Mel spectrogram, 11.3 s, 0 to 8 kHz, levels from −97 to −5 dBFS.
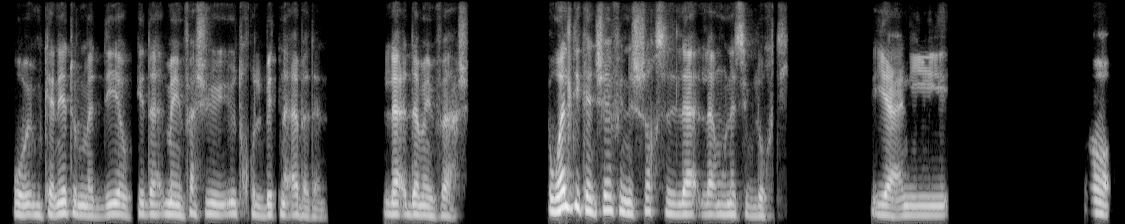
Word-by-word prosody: وبإمكانياته 135 Hz, +3 st, 0 dB
المادية 125 Hz, +2 st, -1 dB
وكده 135 Hz, +3 st, -4 dB
ما 140 Hz, -1 st, +2 dB
ينفعش 130 Hz, +3 st, -3 dB
ي -, -, -2 dB
يدخل 140 Hz, -1 st, -3 dB
بيتنا 130 Hz, +1 st, -3 dB
أبدًا، 110 Hz, -5 st, -7 dB, 0.6 s
لأ 140 Hz, -1 st, +3 dB
ده 135 Hz, 0 st, +1 dB
ما 125 Hz, -, 0 dB
ينفعش، 115 Hz, -2 st, -4 dB, 0.8 s
والدي 225 Hz, +6 st, +8 dB
كان 180 Hz, -6 st, +3 dB
شايف 185 Hz, +2 st, +1 dB
إن 160 Hz, -, +3 dB
الشخص 165 Hz, +3 st, 0 dB
لأ، 140 Hz, 0 st, +1 dB
لأ 135 Hz, 0 st, -2 dB
مناسب 135 Hz, -2 st, -3 dB
لأختي، 115 Hz, -1 st, -8 dB, 0.8 s
يعني 125 Hz, 0 st, 0 dB, 1.4 s
آه. -, -, +1 dB
135 Hz, 130 wpm, -23 LUFS, 125-145 Hz, 1.4 s, والدي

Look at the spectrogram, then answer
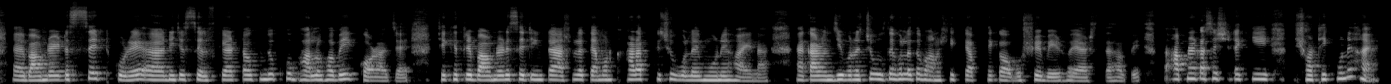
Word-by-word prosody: এ -, -, 0 dB
boundary 200 Hz, +2 st, +3 dB
টা -, -, +1 dB
set 265 Hz, -1 st, 0 dB
করে 210 Hz, -1 st, +2 dB
আ -, -, +4 dB, 0.2 s
নিজের 220 Hz, +1 st, +1 dB
self-care 210 Hz, +1 st, 0 dB
টাও 225 Hz, 0 st, +2 dB
কিন্তু 230 Hz, +1 st, +2 dB
খুব 255 Hz, -, -2 dB
ভালোভাবেই 210 Hz, +3 st, +2 dB
করা 175 Hz, -1 st, -1 dB
যায়। 155 Hz, 0 st, -7 dB, 0.3 s
সেক্ষেত্রে 225 Hz, +1 st, +2 dB
boundary 210 Hz, +2 st, +4 dB
setting 220 Hz, -1 st, +2 dB
টা -, -, +4 dB
আসলে 220 Hz, +3 st, -1 dB
তেমন 210 Hz, +1 st, +2 dB
খারাপ 230 Hz, +1 st, +3 dB
কিছু 230 Hz, 0 st, -6 dB
বলে 200 Hz, -1 st, +1 dB
মনে 195 Hz, 0 st, +3 dB
হয় 165 Hz, -3 st, -2 dB
না। 155 Hz, -, -8 dB, 0.4 s
এ -, -, +2 dB
কারণ 200 Hz, 0 st, +6 dB
জীবনে 215 Hz, -1 st, +4 dB
চলতে 240 Hz, -1 st, +2 dB
হলে 235 Hz, -1 st, +3 dB
তো -, -, +1 dB
মানসিক 200 Hz, +2 st, -3 dB
চাপ 195 Hz, -2 st, -1 dB
থেকে 205 Hz, -1 st, -7 dB
অবশ্যই 185 Hz, +4 st, -3 dB
বের 170 Hz, 0 st, -1 dB
হয়ে 175 Hz, -2 st, -2 dB
আসতে 160 Hz, 0 st, -12 dB
হবে। 160 Hz, -1 st, -9 dB, 0.3 s
তো -, -, -10 dB
আপনার 260 Hz, +2 st, +2 dB
কাছে 260 Hz, +1 st, +1 dB
সেটা 240 Hz, -1 st, -3 dB
কি 245 Hz, -1 st, -1 dB, 0.4 s
সঠিক 225 Hz, +1 st, +1 dB
মনে 300 Hz, +6 st, +1 dB
হয়? -, -, +1 dB
215 Hz, 205 wpm, -25 LUFS, 195-230 Hz, 0.4 s, কারণ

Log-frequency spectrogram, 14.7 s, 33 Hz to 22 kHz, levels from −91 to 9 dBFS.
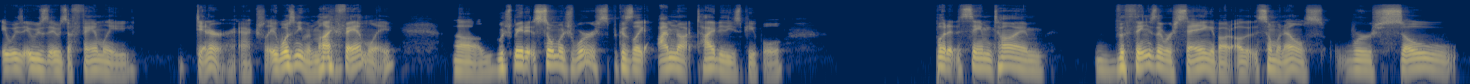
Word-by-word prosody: it 110 Hz, -, +1 dB
was 115 Hz, 0 st, 0 dB
it -, -, -1 dB
was 110 Hz, -4 st, 0 dB
it -, -, 0 dB
was 100 Hz, -4 st, -3 dB
a -, -, -3 dB
family 95 Hz, -2 st, -5 dB, 0.6 s
dinner, -, -, -2 dB
actually. -, -, -5 dB
It 110 Hz, -, +3 dB
wasn't 140 Hz, +4 st, +6 dB
even 110 Hz, -11 st, -1 dB
my 130 Hz, +7 st, +5 dB
family, 105 Hz, -5 st, 0 dB, 0.6 s
um, 90 Hz, -2 st, -3 dB
which 115 Hz, +1 st, -3 dB
made 145 Hz, -2 st, +7 dB
it -, -, +2 dB
so 150 Hz, -2 st, +7 dB
much 135 Hz, -5 st, -1 dB
worse 135 Hz, -1 st, -2 dB
because, 125 Hz, -3 st, -2 dB
like, 110 Hz, -, +1 dB
I'm 115 Hz, +4 st, +4 dB
not 115 Hz, -, -1 dB
tied 120 Hz, +1 st, +1 dB
to 105 Hz, -, -1 dB
these 90 Hz, -1 st, -5 dB
people 85 Hz, -2 st, -10 dB, 1.5 s
but -, -, +4 dB
at -, -, +2 dB
the -, -, -10 dB
same 120 Hz, -3 st, +1 dB
time, 115 Hz, -8 st, -1 dB, 0.5 s
the 105 Hz, +4 st, -1 dB
things 135 Hz, +4 st, +2 dB
they 135 Hz, -, +2 dB
were 105 Hz, -3 st, -1 dB
saying 115 Hz, +1 st, +1 dB
about 90 Hz, -3 st, -2 dB
oth 95 Hz, -1 st, -4 dB
someone 100 Hz, -6 st, -1 dB
else 105 Hz, -5 st, -3 dB
were 105 Hz, -1 st, -5 dB
so 115 Hz, -4 st, 0 dB
110 Hz, 190 wpm, -22 LUFS, 100-125 Hz, 1.5 s, made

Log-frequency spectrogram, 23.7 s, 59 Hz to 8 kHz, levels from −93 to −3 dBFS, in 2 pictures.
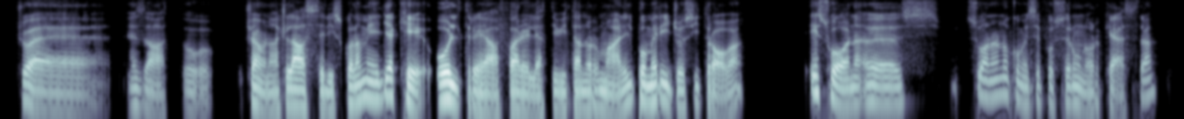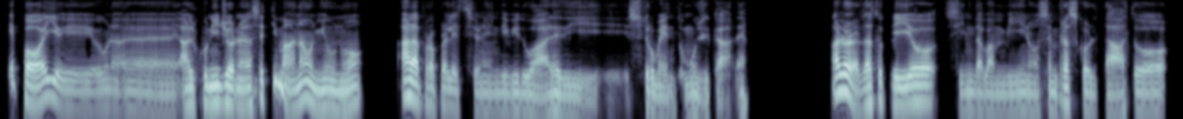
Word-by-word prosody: Cioè 85 Hz, -3 st, -1 dB, 0.2 s
esatto, 95 Hz, -6 st, -7 dB, 0.3 s
cioè -, -, +3 dB
una 90 Hz, +1 st, 0 dB
classe 100 Hz, -1 st, +5 dB
di 90 Hz, -, -2 dB
scuola 115 Hz, +6 st, +2 dB
media 145 Hz, +2 st, +3 dB
che -, -, +5 dB
oltre 120 Hz, -9 st, +7 dB
a 80 Hz, -2 st, +4 dB
fare 90 Hz, -1 st, +3 dB
le 80 Hz, -, -1 dB
attività 90 Hz, +3 st, -2 dB
normali, 95 Hz, -1 st, +1 dB
il 125 Hz, -, -3 dB
pomeriggio 120 Hz, -5 st, +3 dB
si 115 Hz, +3 st, -6 dB
trova -, -, +1 dB, 0.7 s
e 180 Hz, -, +2 dB
suona, 110 Hz, -9 st, +3 dB, 0.3 s
ehm, -, -, -4 dB
s 115 Hz, -, -13 dB, 0.3 s
suonano 155 Hz, +1 st, -3 dB
come 135 Hz, -8 st, -6 dB
se 115 Hz, +4 st, -9 dB
fossero 115 Hz, +1 st, -6 dB
un'orchestra 90 Hz, -5 st, -6 dB, 0.4 s
e -, -, -7 dB
poi 100 Hz, -7 st, +1 dB
una, 95 Hz, -3 st, -9 dB
ehm, -, -, -10 dB
alcuni 110 Hz, +3 st, 0 dB
giorni 115 Hz, -3 st, +2 dB
alla 105 Hz, +1 st, -1 dB
settimana 145 Hz, -, 0 dB
ognuno 100 Hz, -2 st, -2 dB, 0.3 s
ha -, -, +5 dB
la -, -, +8 dB
propria 110 Hz, -, -5 dB
lezione 90 Hz, -3 st, -9 dB
individuale 85 Hz, -2 st, -4 dB
di 75 Hz, -5 st, -10 dB
strumento -, -, -5 dB
musicale. 80 Hz, -1 st, -7 dB, 0.8 s
Allora, -, -, +6 dB
dato 110 Hz, +3 st, 0 dB
che 110 Hz, -, -6 dB
io 120 Hz, +2 st, +2 dB
sin 90 Hz, 0 st, -12 dB
da 90 Hz, -, -4 dB
bambino 85 Hz, +1 st, -7 dB
ho -, -, -8 dB
sempre 90 Hz, +5 st, -3 dB
ascoltato 85 Hz, -1 st, -4 dB
95 Hz, 140 wpm, -24 LUFS, 85-115 Hz, 0.8 s, la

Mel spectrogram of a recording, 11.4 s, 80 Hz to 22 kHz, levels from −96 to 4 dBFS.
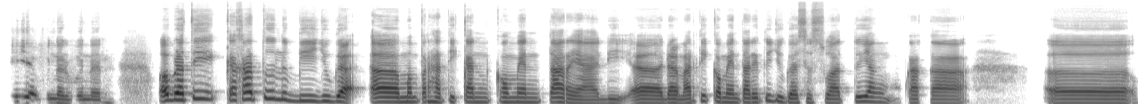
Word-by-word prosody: Iya, 380 Hz, 0 st, -1 dB, 0.2 s
bener 145 Hz, -2 st, -4 dB
bener. 130 Hz, -1 st, -6 dB, 0.6 s
Oh, -, -, +8 dB
berarti 250 Hz, +3 st, +8 dB, 0.3 s
Kakak, 265 Hz, +3 st, +3 dB
tuh 300 Hz, -2 st, +1 dB
lebih 210 Hz, -4 st, -3 dB
juga, 200 Hz, -, +3 dB, 0.2 s
eee, 175 Hz, 0 st, +7 dB
memperhatikan 170 Hz, -1 st, -2 dB
komentar 170 Hz, 0 st, -1 dB
ya, 130 Hz, -2 st, -1 dB, 0.2 s
di 135 Hz, 0 st, -7 dB
eee, 140 Hz, 0 st, +2 dB
dalam 145 Hz, -2 st, +1 dB
arti 145 Hz, +9 st, -2 dB
komentar 160 Hz, -4 st, -1 dB
itu 160 Hz, -, -5 dB
juga 160 Hz, -4 st, 0 dB
sesuatu 145 Hz, 0 st, -5 dB
yang 175 Hz, -5 st, -1 dB, 0.2 s
Kakak, 135 Hz, -2 st, -4 dB, 0.8 s
eee, 140 Hz, -1 st, -1 dB
165 Hz, 125 wpm, -26 LUFS, 140-180 Hz, 0.8 s, Oh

